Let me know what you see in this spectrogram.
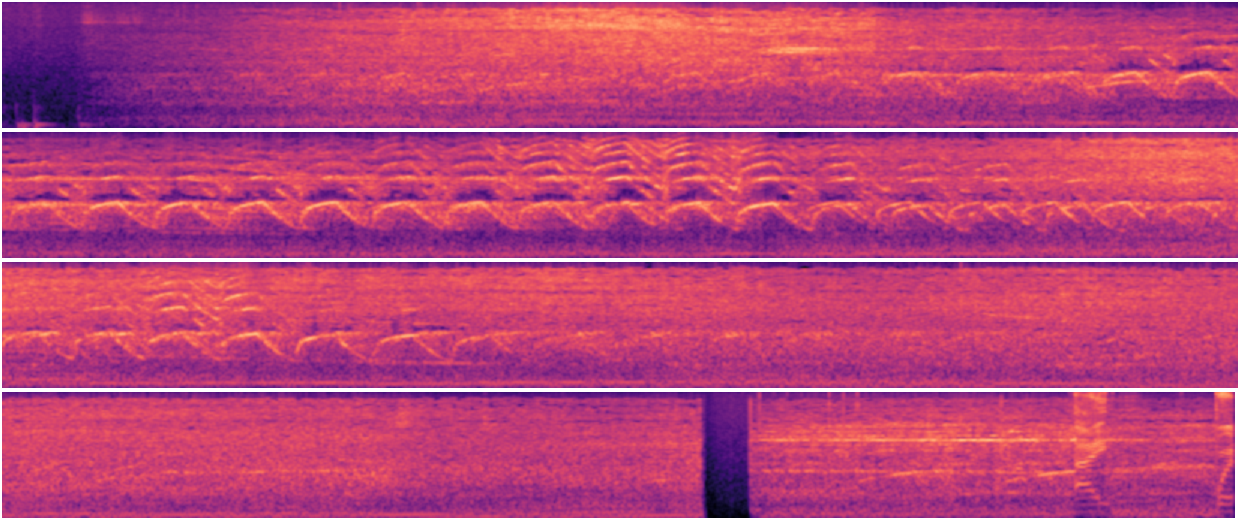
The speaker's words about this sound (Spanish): Esto fue sobre Avenida Universidad. Ahí inició la persecución. Vamos con esta primera parte del video y va a escuchar la cantidad impresionante de sirenas y de patrullas que participaron en este operativo.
